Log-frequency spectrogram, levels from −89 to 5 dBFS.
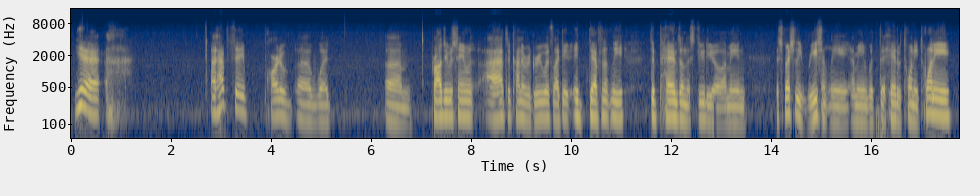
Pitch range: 130-160 Hz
